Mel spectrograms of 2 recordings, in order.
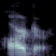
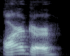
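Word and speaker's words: Ardour: the one that i have installed is called ardor a-r-d-o-u-r kind of a i don't know seems british um just the o-u-r so um ardor is a a digital audio workstation or digital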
